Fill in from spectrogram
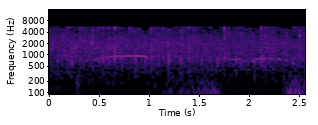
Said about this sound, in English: Somebody clap your hand and praise God.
